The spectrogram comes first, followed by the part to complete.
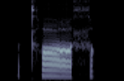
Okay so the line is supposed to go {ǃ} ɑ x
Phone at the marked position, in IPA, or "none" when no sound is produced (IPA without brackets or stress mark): kʰ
